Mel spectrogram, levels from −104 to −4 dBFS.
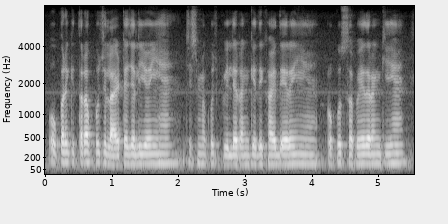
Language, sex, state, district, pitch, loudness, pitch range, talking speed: Hindi, male, Uttar Pradesh, Shamli, 125 Hz, -21 LUFS, 120-130 Hz, 250 wpm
